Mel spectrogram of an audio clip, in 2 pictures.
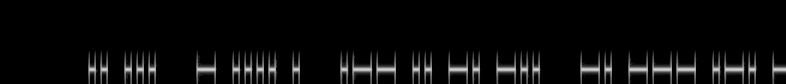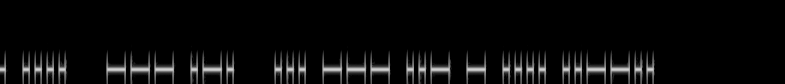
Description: Morse code, heard as a keyed tone, about 20 wpm, 700 Hz. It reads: IS THE WIND NORTH OR SOUTH?
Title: Sentences from Top 400 Words 20wpm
